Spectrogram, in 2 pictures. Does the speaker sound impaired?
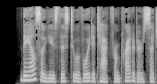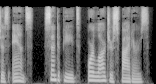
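No.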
